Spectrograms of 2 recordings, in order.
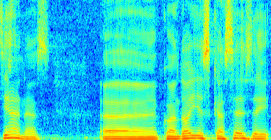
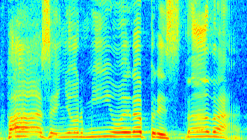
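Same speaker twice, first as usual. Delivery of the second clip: high, drawn-out cry of dismay; 10 semitones higher, 3 dB louder, slower than usual. Acted. Servant to the prophet over a borrowed axe, crying out. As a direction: cry out in alarm to your master. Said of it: "gritó diciendo".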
